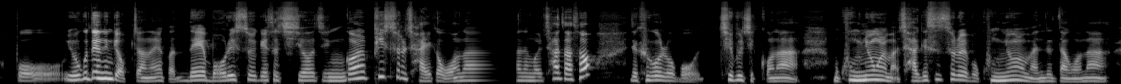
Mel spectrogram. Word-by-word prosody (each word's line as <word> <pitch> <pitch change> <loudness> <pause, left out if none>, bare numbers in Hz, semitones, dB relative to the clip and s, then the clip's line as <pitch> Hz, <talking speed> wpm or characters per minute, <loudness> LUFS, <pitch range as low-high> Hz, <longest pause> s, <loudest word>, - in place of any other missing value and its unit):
뭐 85 +1 -7
요구되는 275 +7 +8
게 - - +3
없잖아요. 160 +2 -4
그러니까 155 - -9
내 195 +2 +4
머릿속에서 190 +2 -2
지어진 175 -2 -2
걸 265 +6 +4
피스를 340 -5 0
자기가 160 -9 -2
원하는 180 +5 -5 0.5
걸 175 - -7
찾아서 275 - +4 0.4
이제 180 - -5
그걸로 195 -3 -2
뭐 205 - -10 0.2
집을 210 -2 0
짓거나 150 -4 -2 0.3
뭐 160 - -6
공룡을 205 +2 +3
막 155 - -4
자기 170 +3 -1
스스로의 215 -1 0
뭐 150 -3 -12
공룡을 190 +4 -1
만든다거나 145 0 -4
185 Hz, 365 characters per minute, -23 LUFS, 160-210 Hz, 0.5 s, 요구되는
